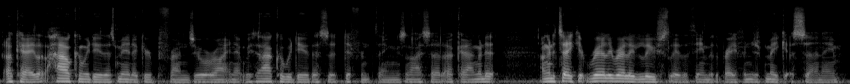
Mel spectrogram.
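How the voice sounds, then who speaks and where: A man's voice: fairly low pitch, fairly even intonation, rapid-fire, few pauses, a little hiss or hum. A young man chatting casually in a radio interview, thinking aloud hesitantly. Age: young adult. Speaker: interviewed radio drama writer.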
